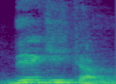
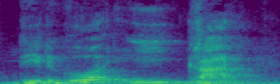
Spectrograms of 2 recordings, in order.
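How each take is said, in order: First: The two parts are run together into one word. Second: The two parts are kept apart, with a clear vowel. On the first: The speaker calls it wrong. "দীর্ঘিকার না" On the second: The speaker calls it right. "উচ্চারণটা হবে বাংলায় দীর্ঘ ইকার"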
